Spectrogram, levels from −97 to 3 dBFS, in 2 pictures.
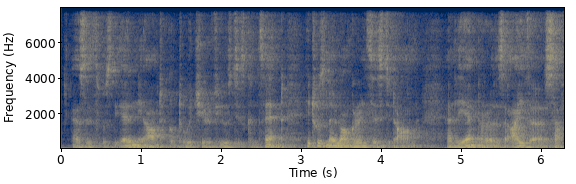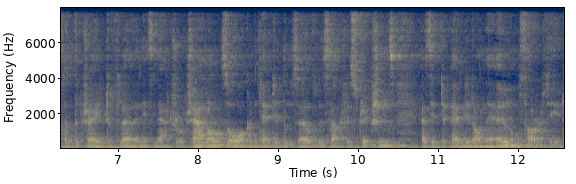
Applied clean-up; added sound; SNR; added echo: none; none; none; reverberation time 1.0 s.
